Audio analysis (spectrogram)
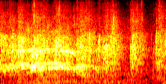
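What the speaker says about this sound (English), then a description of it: "Give him a round of applause." Audience applause at a summer networking panel event for interns and creatives, a steady wash of clapping held at moderate level for about two seconds, with no talk.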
